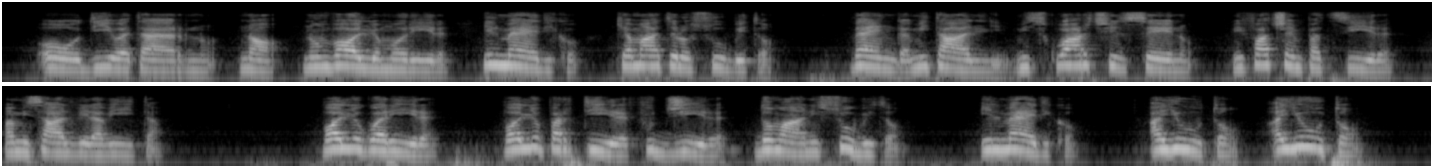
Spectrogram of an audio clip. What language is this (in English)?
Italian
